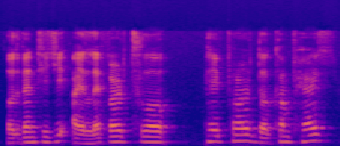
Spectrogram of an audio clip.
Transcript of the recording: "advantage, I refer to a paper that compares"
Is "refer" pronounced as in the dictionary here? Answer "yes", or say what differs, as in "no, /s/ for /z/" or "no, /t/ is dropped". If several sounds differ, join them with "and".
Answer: no, /l/ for /ɹ/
